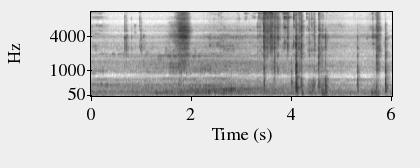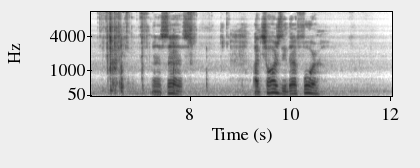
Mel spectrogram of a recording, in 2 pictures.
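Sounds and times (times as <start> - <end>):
clinks: 3.2 - 7.2.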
